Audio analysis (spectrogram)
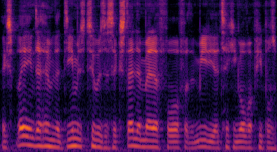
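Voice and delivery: ordinary delivery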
